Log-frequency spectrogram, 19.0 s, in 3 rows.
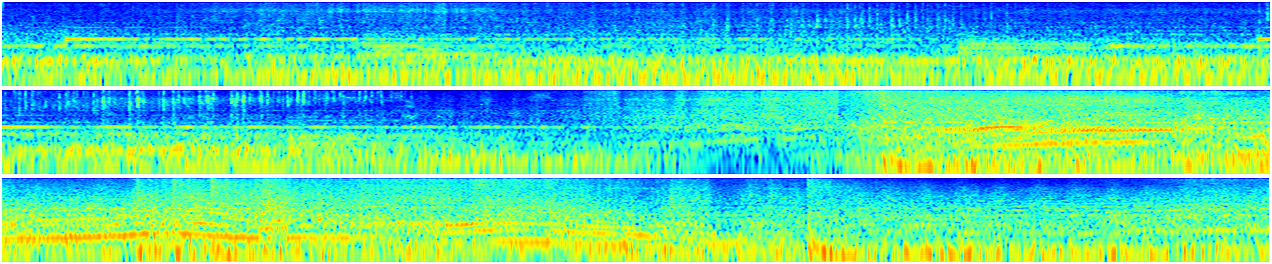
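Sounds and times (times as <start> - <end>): car engine revving: 5.8 - 16.7.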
